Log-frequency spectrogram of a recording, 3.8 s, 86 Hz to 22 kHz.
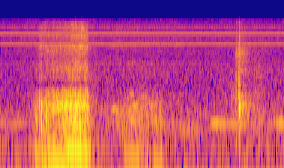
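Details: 10-week-old Boxer puppy asleep: soft rumbling snore over steady room hum with a brief click near the end; low-volume recording; snoring.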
